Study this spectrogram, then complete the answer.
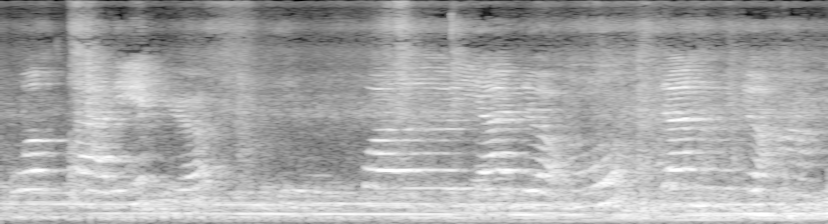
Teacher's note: Cara membacanya yaitu dipantulkan dengan ringan atau tipis. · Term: qalqalah subra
